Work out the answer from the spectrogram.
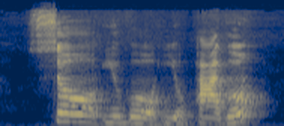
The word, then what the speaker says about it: pago: So you go io pago, you see it's a hard G. So io pago, tu paghi, again with an H, to keep consistent with the rest, with the sound in the conjugation.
